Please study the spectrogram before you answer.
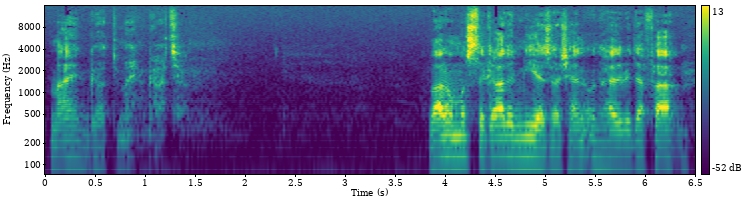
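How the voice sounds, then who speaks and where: An actor playing a vain, middle-aged major in a radio drama, formal, plaintive and easily indignant. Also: male voice, lowish voice, slow pace, a little mellow. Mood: despairing, lamenting. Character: vain, distraught major who has lost his nose. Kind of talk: theatrical German radio drama acting.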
